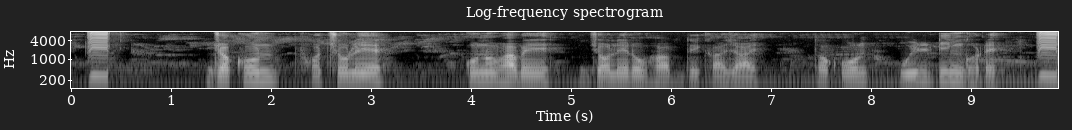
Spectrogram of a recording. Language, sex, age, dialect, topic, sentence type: Bengali, male, 18-24, Rajbangshi, agriculture, statement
